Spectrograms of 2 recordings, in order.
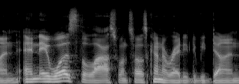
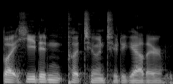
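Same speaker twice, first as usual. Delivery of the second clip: normal talking voice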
